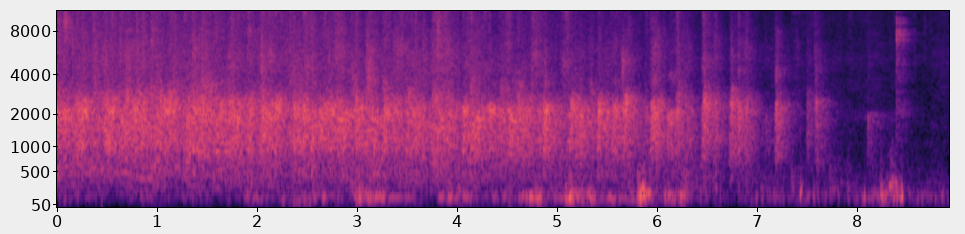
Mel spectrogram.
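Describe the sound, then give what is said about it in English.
An audience applauds to welcome the Sexism Project team onto the stage, loud, dense clapping that holds steady before thinning out and tapering in the last few seconds. “So I'm going to bring them out. They can come on out. So let's give them a hand.”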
